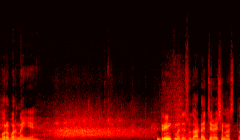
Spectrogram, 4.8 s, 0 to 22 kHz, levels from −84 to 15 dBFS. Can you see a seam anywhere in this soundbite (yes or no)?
yes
